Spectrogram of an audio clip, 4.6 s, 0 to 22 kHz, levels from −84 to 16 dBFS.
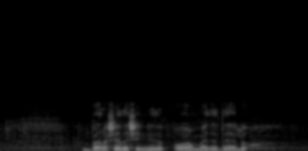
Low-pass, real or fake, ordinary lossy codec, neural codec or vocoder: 7.2 kHz; real; none; none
